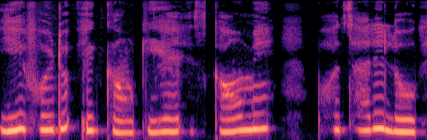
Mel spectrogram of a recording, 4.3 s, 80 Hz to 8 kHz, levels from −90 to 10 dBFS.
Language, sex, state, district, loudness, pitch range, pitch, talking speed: Hindi, female, Jharkhand, Palamu, -13 LUFS, 260-310 Hz, 290 Hz, 180 wpm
